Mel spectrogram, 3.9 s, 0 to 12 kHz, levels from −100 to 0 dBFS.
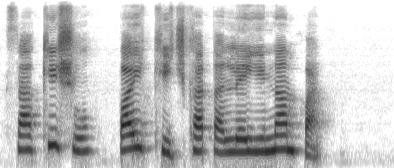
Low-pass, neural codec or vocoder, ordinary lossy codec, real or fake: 10.8 kHz; codec, 44.1 kHz, 3.4 kbps, Pupu-Codec; Opus, 64 kbps; fake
